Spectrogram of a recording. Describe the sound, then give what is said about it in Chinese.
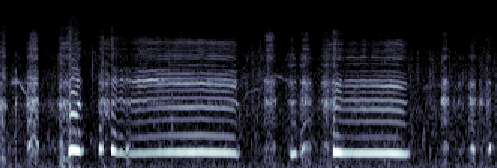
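A child cries in two long, sustained wailing sobs, with shorter whimpering cries and sniffles before, between and after them. “小朋友啊，怎么了？为什么在这儿哭啊？别哭了，别哭了。”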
